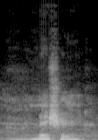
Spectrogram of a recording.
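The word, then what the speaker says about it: Lecher: Léchère. Ça Léchère. s'écrit l'équerre, mais ça se prononce léchère.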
